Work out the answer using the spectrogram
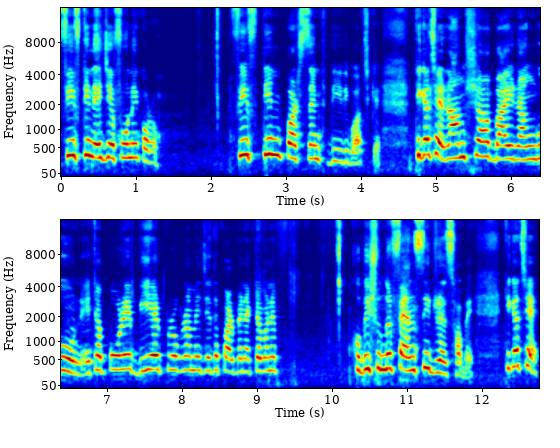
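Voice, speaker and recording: A woman's voice: high voice, normal speed. A young Bangladeshi woman selling dresses on a live stream, chatty and bubbly, often slipping in English words. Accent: Bangladeshi Bengali. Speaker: online clothing seller.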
